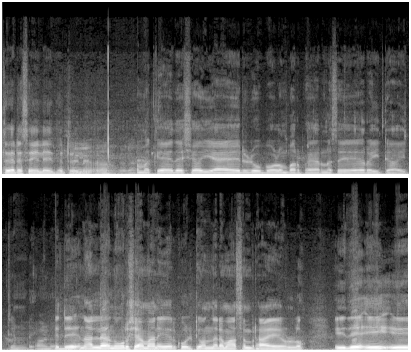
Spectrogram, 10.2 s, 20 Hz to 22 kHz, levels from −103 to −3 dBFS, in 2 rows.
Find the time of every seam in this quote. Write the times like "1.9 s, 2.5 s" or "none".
1.7 s, 5.7 s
